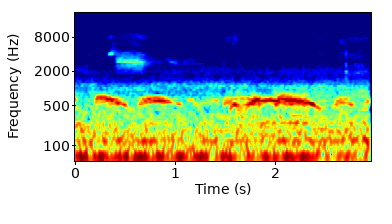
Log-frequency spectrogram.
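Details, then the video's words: Spotted dove, a freshly caught wild bird from the An Giang border crossing in Vietnam, gives a run of mellow, low coos linked into a flowing phrase, with heavy low background hum. "Cu gáy bổi thổ cửa khẩu An Giang."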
